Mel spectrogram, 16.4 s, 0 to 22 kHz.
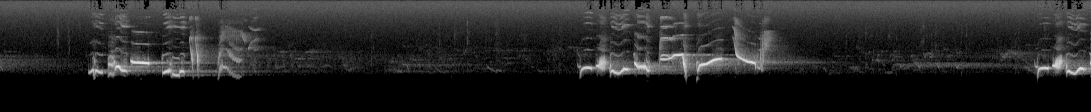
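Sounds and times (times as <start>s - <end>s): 
common blackbird song phrase: 1.4s - 16.3s.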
